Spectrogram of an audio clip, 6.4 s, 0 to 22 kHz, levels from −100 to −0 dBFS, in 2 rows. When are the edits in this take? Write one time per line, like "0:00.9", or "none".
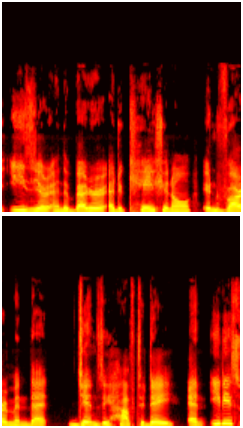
0:02.6

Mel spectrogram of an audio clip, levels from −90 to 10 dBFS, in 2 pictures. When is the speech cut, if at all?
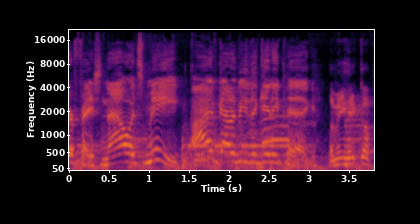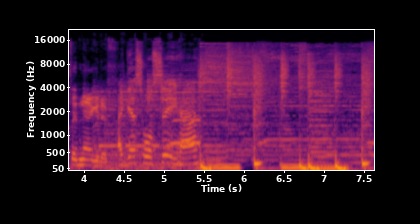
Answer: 0:05.4

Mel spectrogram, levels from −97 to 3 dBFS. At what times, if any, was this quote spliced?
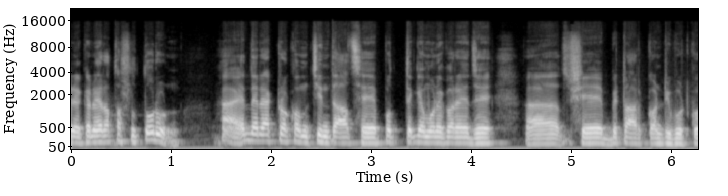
none

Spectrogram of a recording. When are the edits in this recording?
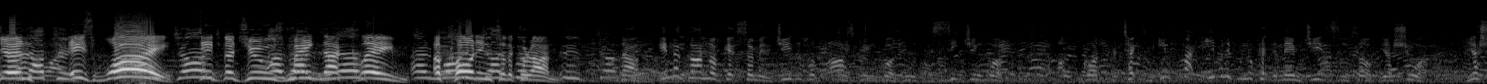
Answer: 0:05.9

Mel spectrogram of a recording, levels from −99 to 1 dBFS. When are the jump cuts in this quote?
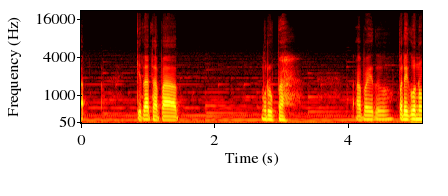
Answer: none

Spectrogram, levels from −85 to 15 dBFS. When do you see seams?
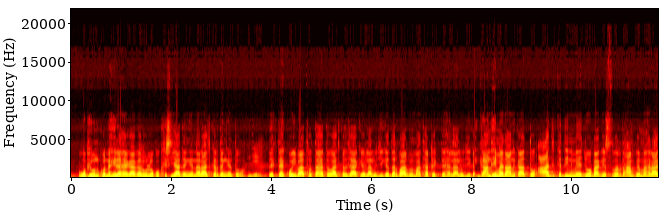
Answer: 0:08.1

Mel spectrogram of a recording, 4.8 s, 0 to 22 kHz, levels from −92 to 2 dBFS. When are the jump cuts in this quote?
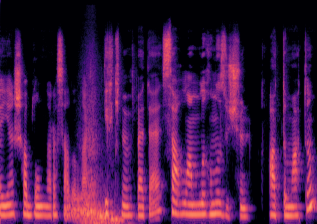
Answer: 0:01.4

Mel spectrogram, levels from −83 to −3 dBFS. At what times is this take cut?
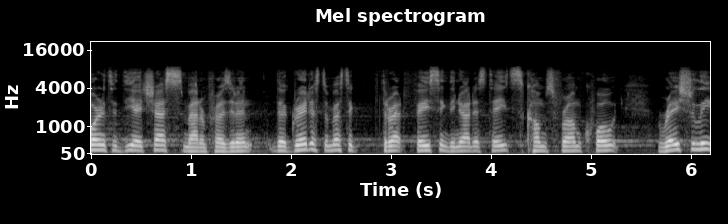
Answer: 0:01.7

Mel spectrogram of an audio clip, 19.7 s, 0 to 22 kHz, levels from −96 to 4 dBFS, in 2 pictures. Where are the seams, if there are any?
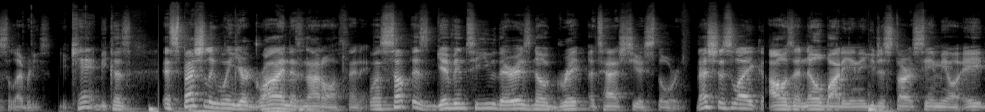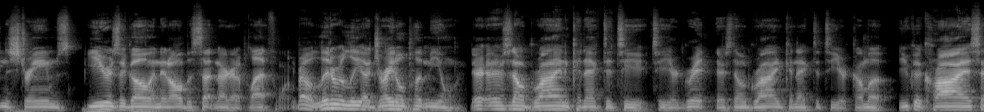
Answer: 0:01.4
0:03.6
0:12.7
0:14.5

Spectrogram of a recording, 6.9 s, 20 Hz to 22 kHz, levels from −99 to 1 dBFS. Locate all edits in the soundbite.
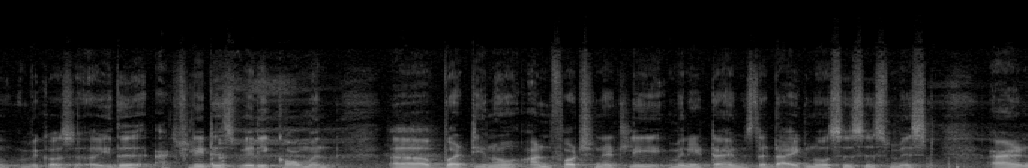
none

